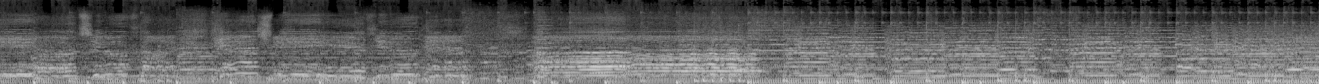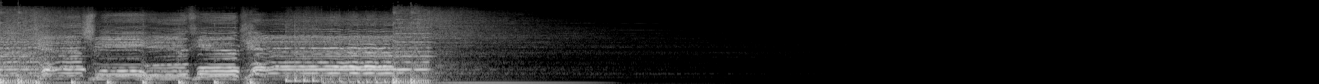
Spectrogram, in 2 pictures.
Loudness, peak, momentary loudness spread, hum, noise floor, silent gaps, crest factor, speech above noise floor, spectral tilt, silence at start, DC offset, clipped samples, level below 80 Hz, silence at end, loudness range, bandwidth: -16 LUFS; 0 dBFS; 7 LU; none; -84 dBFS; none; 18 dB; 66 dB; -4.5 dB/octave; 0 s; under 0.1%; under 0.1%; -30 dBFS; 7.7 s; 5 LU; over 20 kHz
